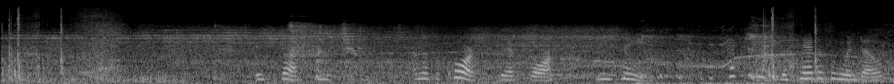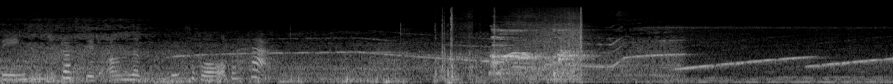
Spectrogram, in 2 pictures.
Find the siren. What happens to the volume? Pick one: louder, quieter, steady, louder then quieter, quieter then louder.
louder.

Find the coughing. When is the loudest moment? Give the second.
14 s.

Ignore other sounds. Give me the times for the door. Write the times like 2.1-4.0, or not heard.
0.0-1.3, 7.5-8.4, 13.2-14.8.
